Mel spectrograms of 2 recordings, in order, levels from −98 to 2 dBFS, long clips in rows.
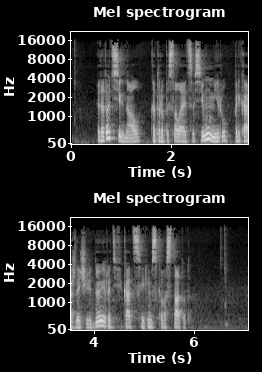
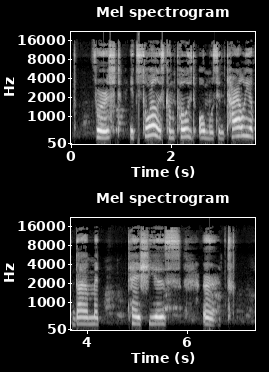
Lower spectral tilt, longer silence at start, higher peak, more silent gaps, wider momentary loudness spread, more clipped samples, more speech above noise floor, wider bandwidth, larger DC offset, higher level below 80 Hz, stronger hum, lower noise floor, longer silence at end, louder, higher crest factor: first, -3.5 dB/octave vs 2 dB/octave; first, 0.55 s vs 0.05 s; about the same, 0 dBFS vs 0 dBFS; neither; second, 10 LU vs 15 LU; neither; first, 38 dB vs 20 dB; about the same, 16.5 kHz vs 16.5 kHz; neither; first, -56 dBFS vs -76 dBFS; neither; first, -58 dBFS vs -34 dBFS; about the same, 0.45 s vs 0.45 s; second, -19 LUFS vs -13 LUFS; about the same, 20 dB vs 16 dB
